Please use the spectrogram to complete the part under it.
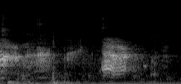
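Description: A dog whimpers in high, thin whines, with a short louder yelp or bark near the end, fairly close and without other voices.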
